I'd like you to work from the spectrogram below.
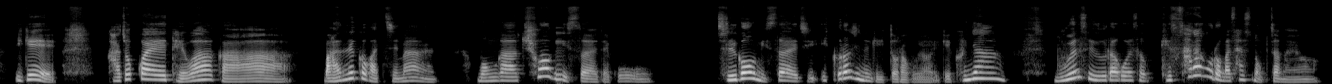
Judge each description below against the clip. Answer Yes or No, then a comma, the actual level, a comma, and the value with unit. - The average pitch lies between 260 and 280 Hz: No, medium, 185 Hz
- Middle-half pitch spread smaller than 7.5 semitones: No, wide, 8.2 semitones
